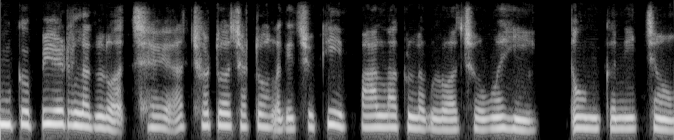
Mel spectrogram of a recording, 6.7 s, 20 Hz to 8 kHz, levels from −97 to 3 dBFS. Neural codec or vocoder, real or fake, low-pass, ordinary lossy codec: codec, 16 kHz, 2 kbps, FunCodec, trained on Chinese and English, 25 frames a second; fake; none; none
